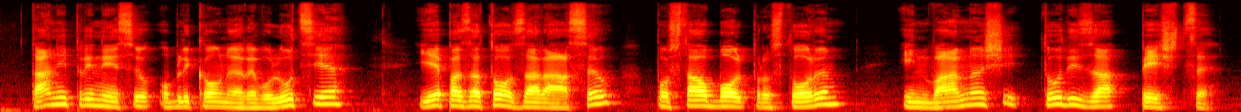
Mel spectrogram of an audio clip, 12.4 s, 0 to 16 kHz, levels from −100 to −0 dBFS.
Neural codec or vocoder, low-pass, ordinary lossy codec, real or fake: none; 14.4 kHz; none; real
